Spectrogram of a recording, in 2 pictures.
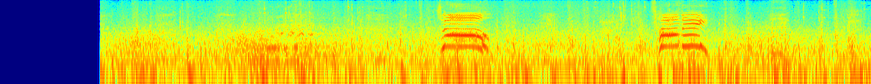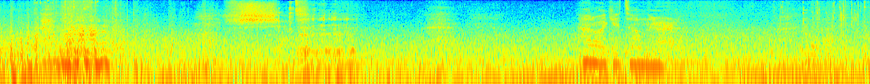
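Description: Wind blows steadily outdoors in a snowstorm.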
